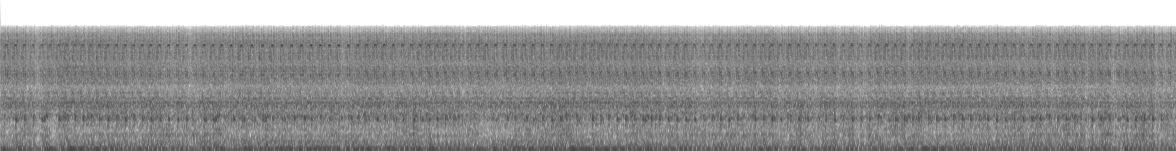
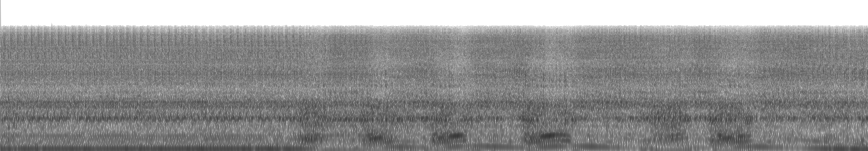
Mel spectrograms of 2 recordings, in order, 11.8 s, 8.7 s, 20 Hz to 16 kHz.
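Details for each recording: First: BMW 318i M10 engine, first startup with newly fitted sidedraft individual throttle bodies: a loud steady engine roar carries a faint, constant high whistle of unknown source. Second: BMW 318i M10 engine, first startup with sidedraft individual throttle bodies fitted: catches after a few seconds, settles to a steady even idle with lumpy intake pulse; sounds healthy, though a slight whistle was noted afterward.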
